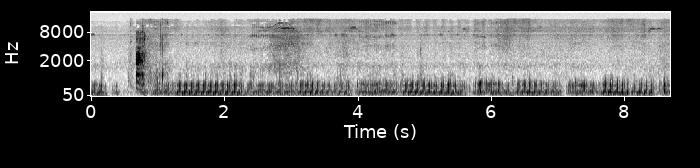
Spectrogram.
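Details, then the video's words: Male tabby cat asking to be petted, giving a steady low purr that throbs in pulses with brief breaks under a second apart, one sharp click near the start. "I meow, you pet me"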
